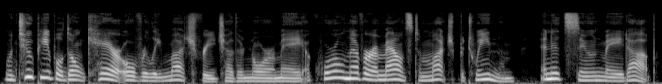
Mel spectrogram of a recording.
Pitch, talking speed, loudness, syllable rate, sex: 200 Hz, 225 wpm, -17 LUFS, 5.4 syllables/s, female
